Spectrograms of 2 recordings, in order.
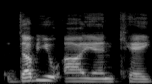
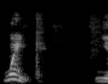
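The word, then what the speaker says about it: Winke: I uh There's a character somewhere in the Zombie Fallout universe uh w i n k e is name. I I it in my head, this guy's name is Wink. You know, um, that's, you know, not a common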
